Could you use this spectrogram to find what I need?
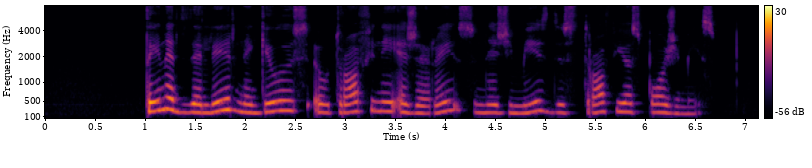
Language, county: Lithuanian, Vilnius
